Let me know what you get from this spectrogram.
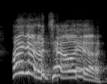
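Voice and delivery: loud, very high cracking voice; Tim Kurkjian. Retold or imitated. Admirer meeting a young host, high excited impression. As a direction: gush in a squeaky impression, voice cracking with enthusiasm. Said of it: "hearing his voice crack".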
